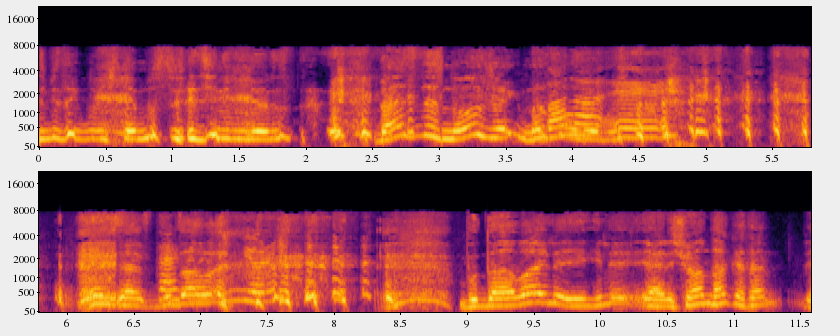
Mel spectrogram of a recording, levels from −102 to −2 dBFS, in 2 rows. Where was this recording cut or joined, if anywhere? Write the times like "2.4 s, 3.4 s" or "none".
3.0 s, 6.4 s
